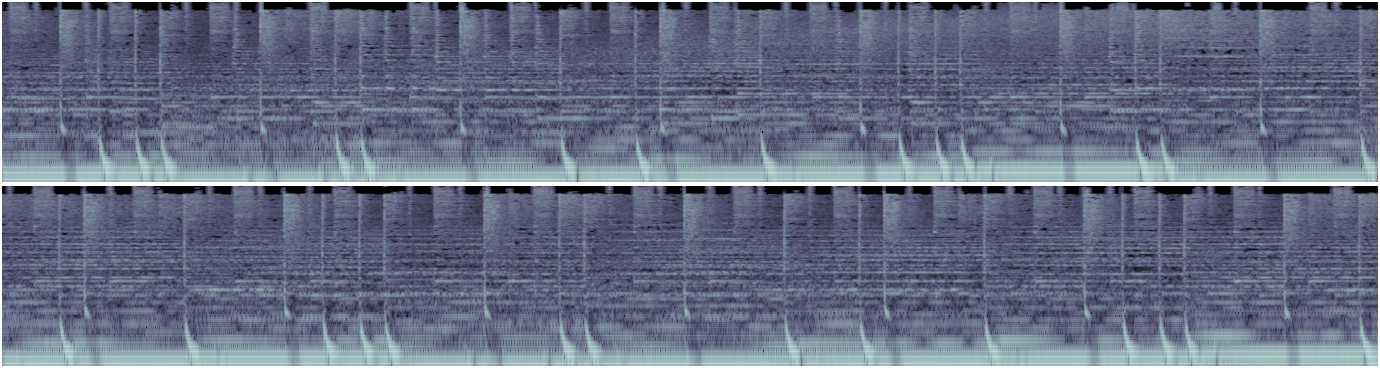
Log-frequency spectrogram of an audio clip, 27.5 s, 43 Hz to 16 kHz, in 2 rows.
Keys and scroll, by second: 16.2 ctrl+0.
